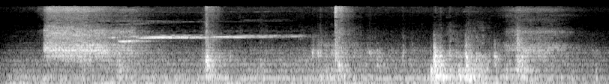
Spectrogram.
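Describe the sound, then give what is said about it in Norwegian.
Tram wheels squeal in a thin, high whine over a rumbling rail car, with a few sharp metallic clanks and thumps as the tram moves slowly into a tram stop. “Han er på vei inn på, eh, på trikkeholdeplassen her nå.”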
